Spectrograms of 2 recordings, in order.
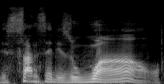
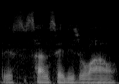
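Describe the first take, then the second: First: It sounds strong and impressed at the end. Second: It sounds flat and unimpressed.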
